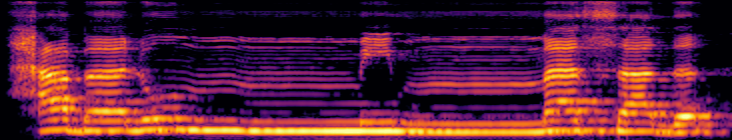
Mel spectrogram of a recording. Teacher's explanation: یہاں لام کو میم مشدد کے ساتھ ملائیں گے تو غنہ کے ساتھ ادا کریں گے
